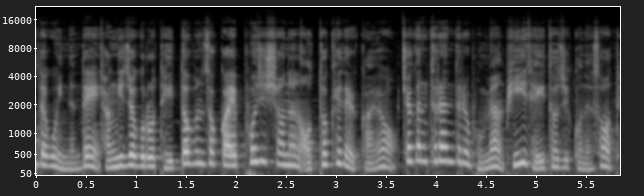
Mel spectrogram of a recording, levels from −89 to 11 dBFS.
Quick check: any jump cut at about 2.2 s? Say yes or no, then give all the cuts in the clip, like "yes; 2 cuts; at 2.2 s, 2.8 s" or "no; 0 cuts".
no; 1 cut; at 3.6 s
